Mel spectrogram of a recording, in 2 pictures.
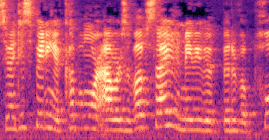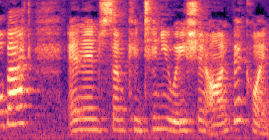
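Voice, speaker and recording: A woman speaks very fast at a fairly high pitch, her intonation lively. Audible room echo and noticeable background noise surround her. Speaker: crypto investing YouTuber. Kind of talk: market analysis tutorial. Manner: stuttering, halting this morning.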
